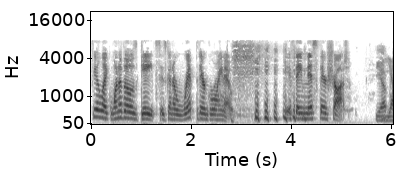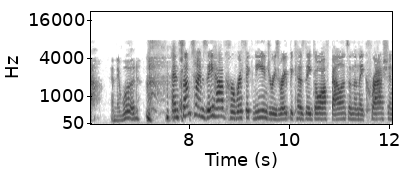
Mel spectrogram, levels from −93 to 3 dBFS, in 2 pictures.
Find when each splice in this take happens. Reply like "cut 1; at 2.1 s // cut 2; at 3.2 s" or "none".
cut 1; at 8.7 s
